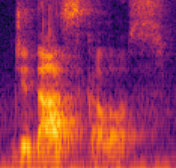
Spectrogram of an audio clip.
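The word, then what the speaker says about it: διδάσκαλος: didata é o didas didaskalos que é a melhor pronúncia é o professor Jesus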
